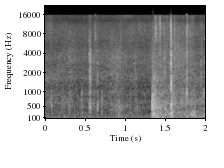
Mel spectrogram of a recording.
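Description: Light footsteps and taps, then about a second and a half in a sudden dull thump as a boy's hands and body hit a padded foam block in a parkour wall spin, with a couple of softer thuds right after.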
